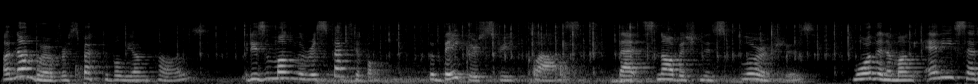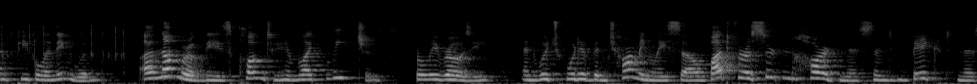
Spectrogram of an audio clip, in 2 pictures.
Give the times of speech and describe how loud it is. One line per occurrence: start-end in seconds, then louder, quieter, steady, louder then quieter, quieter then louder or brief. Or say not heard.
0.0-19.5 steady.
